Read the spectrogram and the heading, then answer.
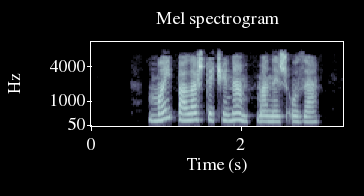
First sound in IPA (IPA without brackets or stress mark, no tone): m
